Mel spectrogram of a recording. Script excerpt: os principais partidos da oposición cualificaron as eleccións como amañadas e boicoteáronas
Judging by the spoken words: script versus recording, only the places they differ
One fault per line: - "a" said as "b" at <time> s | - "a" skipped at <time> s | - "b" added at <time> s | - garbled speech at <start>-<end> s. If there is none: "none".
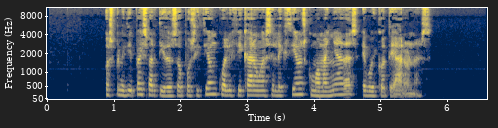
none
